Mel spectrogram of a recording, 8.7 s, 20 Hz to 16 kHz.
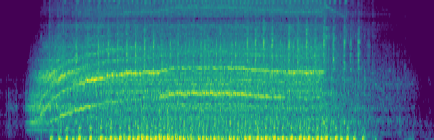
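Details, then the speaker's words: Vintage Douglas engine, 40 years under a hedge, carb jets recleaned, cold start cranked by electric drill: rising whir with quick puffs about four a second, catching briefly but not running; suspected flooding. "see trying to start I believe she's trying to stop for us guys"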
